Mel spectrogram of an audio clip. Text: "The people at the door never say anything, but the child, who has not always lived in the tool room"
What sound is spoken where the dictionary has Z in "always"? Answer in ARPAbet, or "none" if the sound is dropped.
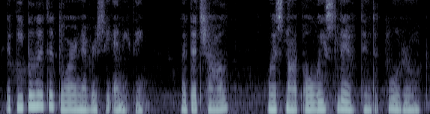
S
